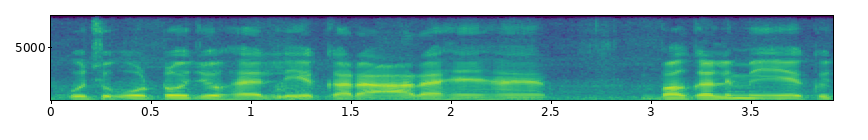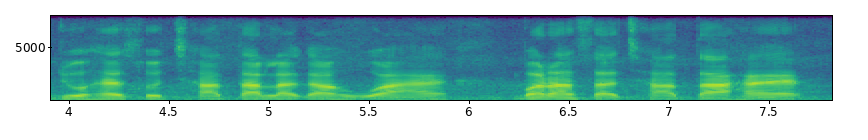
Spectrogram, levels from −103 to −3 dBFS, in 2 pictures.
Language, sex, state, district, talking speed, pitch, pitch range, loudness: Hindi, male, Bihar, Sitamarhi, 170 wpm, 110 Hz, 105-120 Hz, -19 LUFS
